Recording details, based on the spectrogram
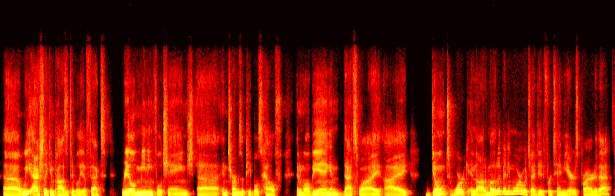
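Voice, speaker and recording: A man from the US East Coast speaks at an ordinary mid pitch in an informal presentation. He feels his way through sentences haltingly, pausing often as he introduces himself. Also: mellow. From US East Coast, Massachusetts. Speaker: company creative director presenting.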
